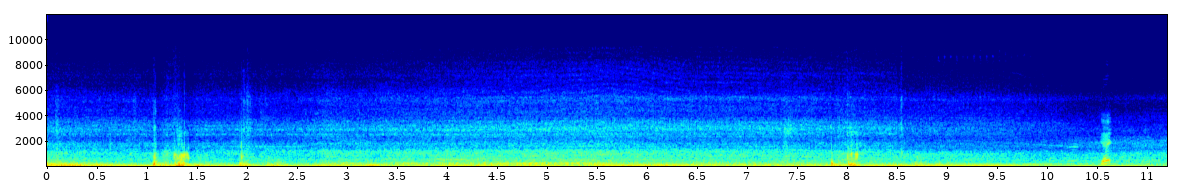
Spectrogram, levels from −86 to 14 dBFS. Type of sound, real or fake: real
